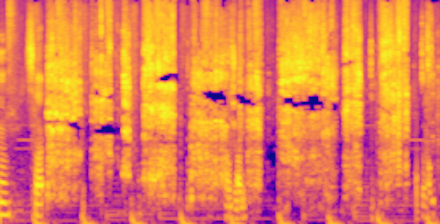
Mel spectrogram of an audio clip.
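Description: Grip tape on a skateboard deck being rubbed hard along the deck's edge with a hand tool: a run of rasping strokes about a second apart that score the tape's outline so it can be trimmed with a cutter.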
